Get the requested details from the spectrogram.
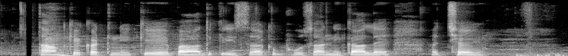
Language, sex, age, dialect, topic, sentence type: Maithili, male, 18-24, Southern/Standard, agriculture, statement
